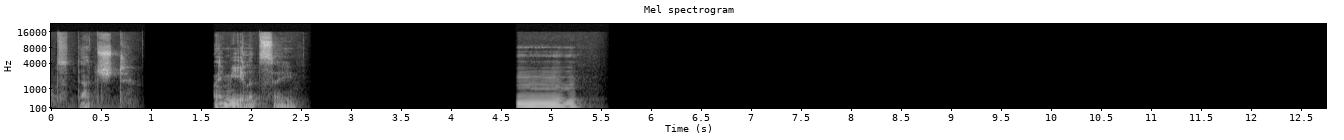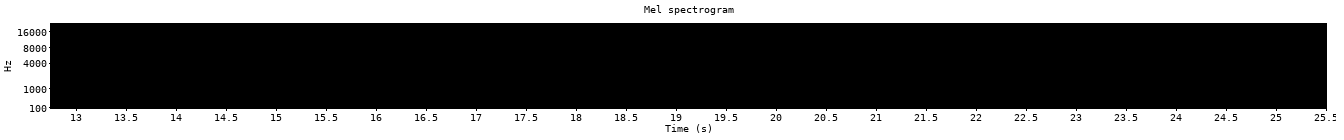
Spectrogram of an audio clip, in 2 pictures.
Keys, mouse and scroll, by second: 0.0-8.4 typing, 10.3-11.0 typing, 13.1-14.5 typing, 13.3 click, 16.0 a, 20.5 click, 20.8-22.0 typing, 21.4 click, 23.3-25.5 drag, 24.3 w.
